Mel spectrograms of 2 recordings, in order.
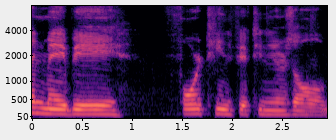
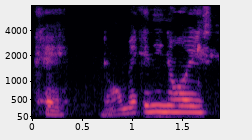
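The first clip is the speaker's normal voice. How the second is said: much softer, tense hush; hushed to himself; 5 semitones higher, 11 dB quieter than usual. Retold or imitated. Boy facing a moose, hushing himself to stay silent. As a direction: hold still and keep it hushed.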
